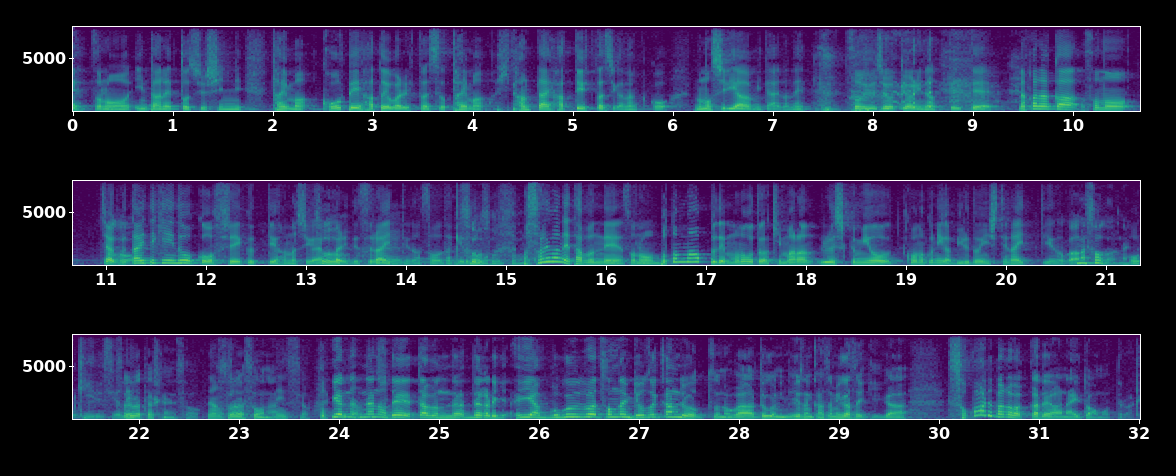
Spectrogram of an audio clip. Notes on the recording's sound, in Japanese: 刊行記念イベント として実施された、 【Weed the People上映会＋こんにちは未来 公開収録】。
